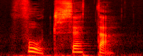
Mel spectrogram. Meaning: to continue, to proceed
- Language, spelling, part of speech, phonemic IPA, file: Swedish, fortsätta, verb, /²fʊrtˌsɛtːa/, Sv-fortsätta.ogg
